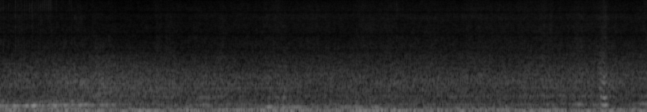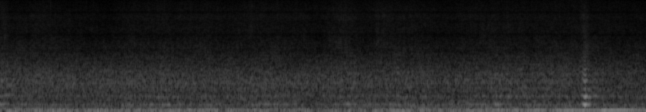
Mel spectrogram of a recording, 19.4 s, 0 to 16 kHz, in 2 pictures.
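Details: Open backyard hive of wintering honey bees, very active in full sun at 8 degrees, Vancouver, BC, March 2, 2019, 2:30 afternoon: a sustained deep hum of many bees, fluctuating slightly, with a couple of faint clicks.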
